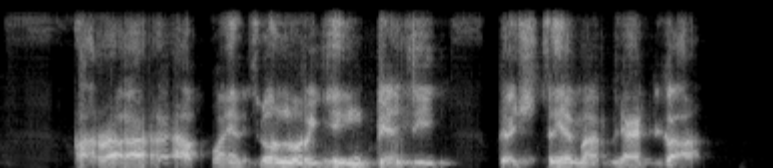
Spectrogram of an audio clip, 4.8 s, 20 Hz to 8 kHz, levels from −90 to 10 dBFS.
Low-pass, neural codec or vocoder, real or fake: 7.2 kHz; codec, 24 kHz, 1.5 kbps, HILCodec; fake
